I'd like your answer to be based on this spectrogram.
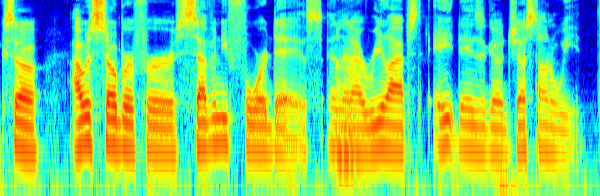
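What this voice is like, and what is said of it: Raspy voice. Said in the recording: “why my voice is all fucking raspy”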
